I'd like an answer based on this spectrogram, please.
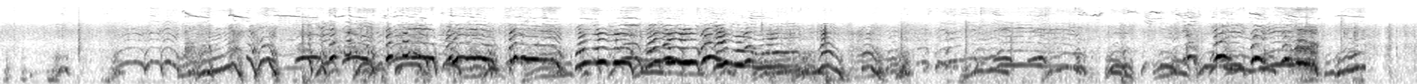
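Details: German Shepherd dogs giving a dense, continuous stream of overlapping high whines and yelps, each a short arched rising-and-falling cry, tumbling over one another for the whole stretch with barely a pause; no other clear sounds.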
